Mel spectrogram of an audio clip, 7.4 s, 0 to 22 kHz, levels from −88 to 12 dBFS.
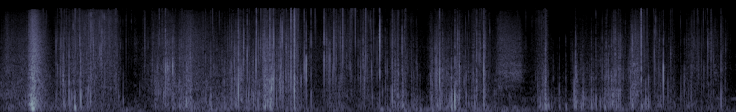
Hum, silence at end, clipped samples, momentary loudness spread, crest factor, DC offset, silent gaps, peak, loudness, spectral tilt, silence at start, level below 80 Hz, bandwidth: none; 0 s; under 0.1%; 15 LU; 34 dB; under 0.1%; none; -8 dBFS; -41 LUFS; -2.5 dB/octave; 0 s; -60 dBFS; 17 kHz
